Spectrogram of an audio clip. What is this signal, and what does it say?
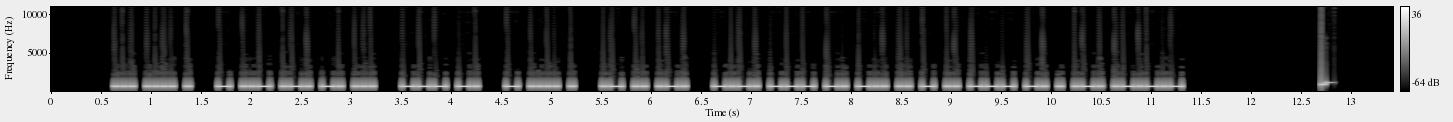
Morse code, heard as a keyed tone, about 30 wpm, 700 Hz. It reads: SHE TURNS ON THE AIR CONDITIONER.
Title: Additional Easy Phrases 30wpm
